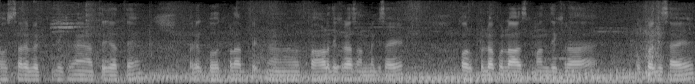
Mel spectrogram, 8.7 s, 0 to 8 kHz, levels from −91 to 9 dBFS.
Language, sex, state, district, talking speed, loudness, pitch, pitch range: Hindi, male, Bihar, East Champaran, 180 wpm, -27 LUFS, 115 Hz, 110-120 Hz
